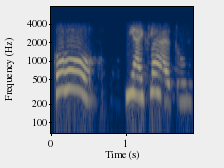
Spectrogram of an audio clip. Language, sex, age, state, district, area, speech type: Marathi, female, 18-30, Maharashtra, Solapur, urban, conversation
